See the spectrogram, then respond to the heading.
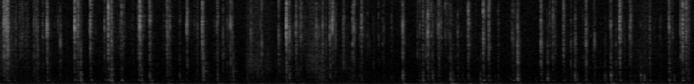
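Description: Both hands with long pointed acrylic nails type steadily on the black plastic keys of a silver laptop, tapping with fingertips and nail tips. Quick, irregular clicks with bright, sharp nail ticks and short dull key thuds sit over a steady low hum, with an added echo effect.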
